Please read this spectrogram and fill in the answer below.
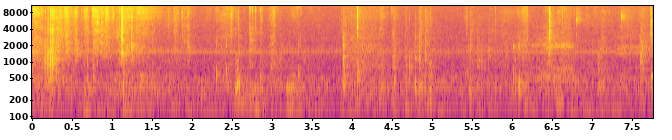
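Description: Small plastic Lego pieces being handled and pressed onto a model: a rustle in the first second, then scattered light clicks.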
